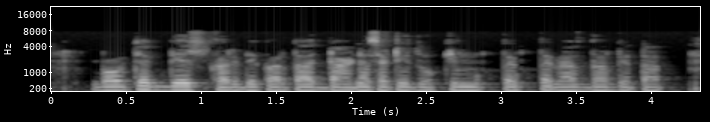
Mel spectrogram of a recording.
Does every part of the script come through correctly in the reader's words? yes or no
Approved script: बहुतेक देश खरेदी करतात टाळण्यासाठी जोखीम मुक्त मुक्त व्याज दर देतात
yes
